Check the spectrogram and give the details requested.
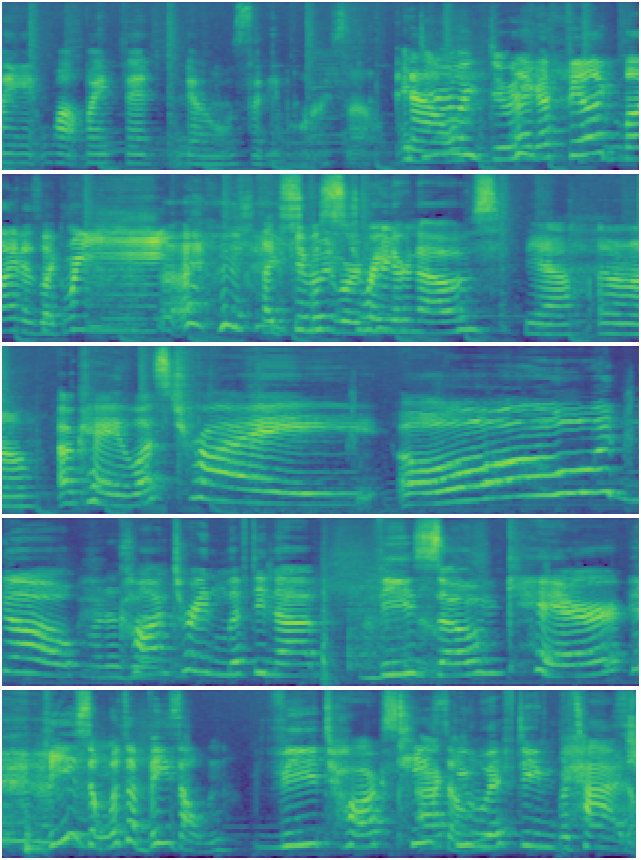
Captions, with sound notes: want my thin nose anymore. It didn't really do anything. - I feel like mine is like (squeals). - You have a straighter nose. - Yeah, I don't know. - Okay, let's try... Oh no! Contouring lifting up v zone care. - V zone? What's a v zone? - V-Tox aculifting patch.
